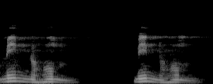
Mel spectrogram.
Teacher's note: Jadi di sini kita bilang nun sakinah mudharah qabla al-ha'il madmumah. Nun mati atau nun bersukun dijelas sebelum ha berharakat dhammah. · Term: izhar halqi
